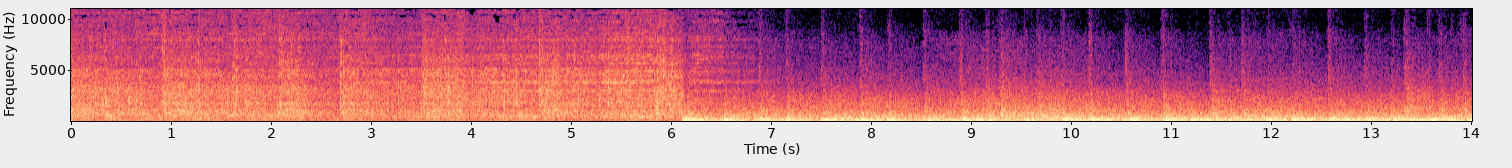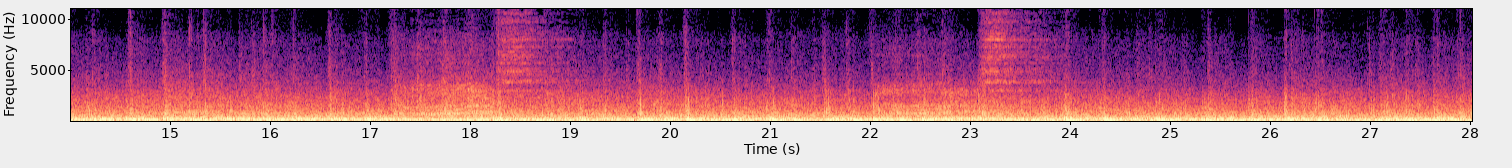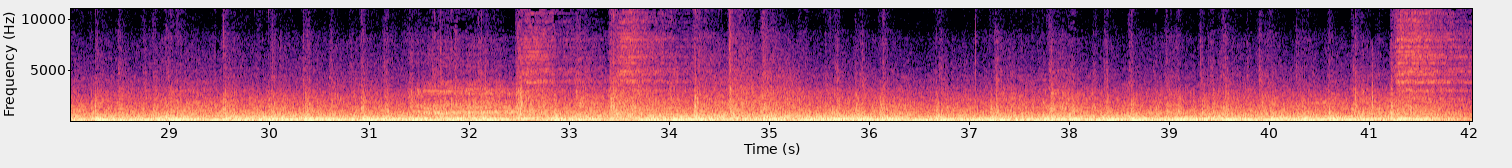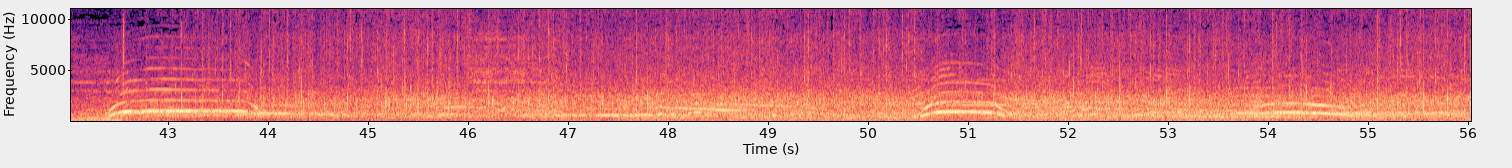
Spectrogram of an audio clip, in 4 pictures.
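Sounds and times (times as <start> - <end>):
barrel drums beaten: 0.0 - 42.4.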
